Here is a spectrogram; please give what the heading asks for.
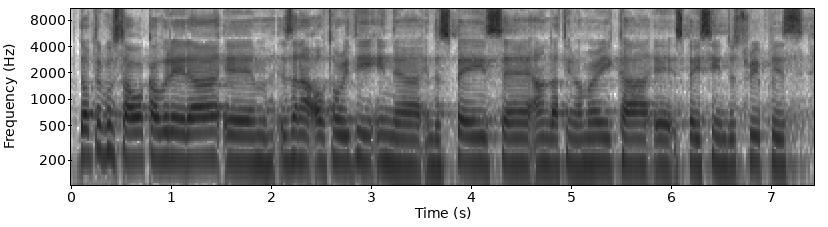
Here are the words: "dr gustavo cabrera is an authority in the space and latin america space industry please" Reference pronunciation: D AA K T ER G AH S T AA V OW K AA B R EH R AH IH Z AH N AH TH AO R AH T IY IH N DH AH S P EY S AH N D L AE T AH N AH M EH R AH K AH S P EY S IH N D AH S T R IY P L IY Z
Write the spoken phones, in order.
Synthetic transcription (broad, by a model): D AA K T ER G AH S T AA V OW K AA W R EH R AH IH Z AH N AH T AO R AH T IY IH N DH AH S P EY S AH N L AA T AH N AH M EH R AH K AH S P EY S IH N D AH S T R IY P L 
